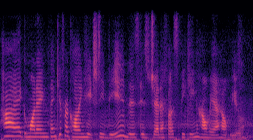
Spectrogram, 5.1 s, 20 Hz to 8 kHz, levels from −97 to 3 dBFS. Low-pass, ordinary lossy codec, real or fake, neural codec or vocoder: 7.2 kHz; none; fake; codec, 24 kHz, 1.2 kbps, DualCodec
